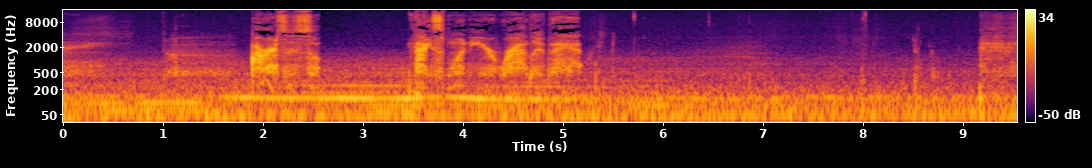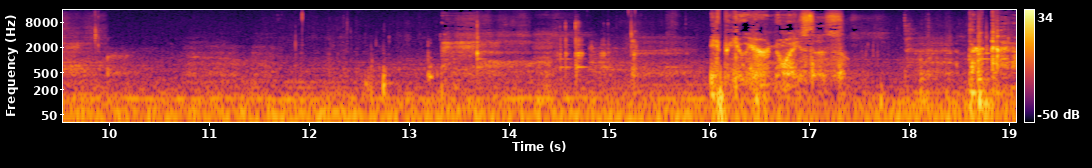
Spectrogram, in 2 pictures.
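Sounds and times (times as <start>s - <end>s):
low hum inside car: 0.0s - 19.0s
slurping and swallowing: 11.9s - 15.4s.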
